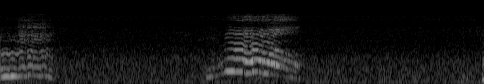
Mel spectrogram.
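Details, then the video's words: Goat screaming: two bleats heard over a hissy background, a short falling one at the start and a longer, rising-then-falling wavering cry about two seconds later. "Goat Sounds & Goat video, The Sound A Goat Makes, Animal Sounds, Goat Screaming"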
